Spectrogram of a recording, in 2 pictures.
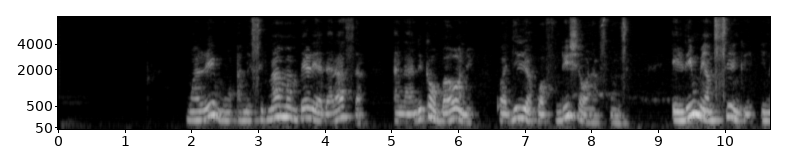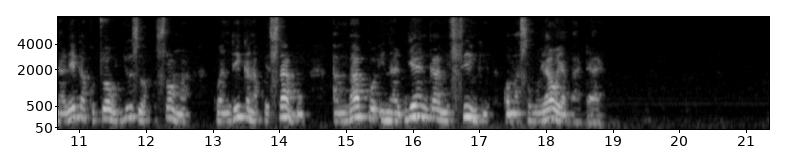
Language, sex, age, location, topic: Swahili, female, 36-49, Dar es Salaam, education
